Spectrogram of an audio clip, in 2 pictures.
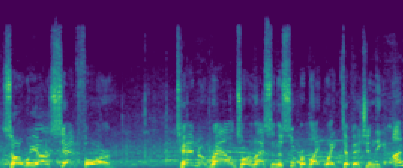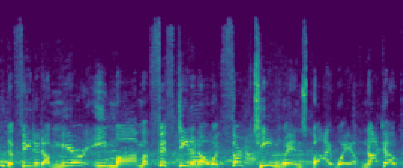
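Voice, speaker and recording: A man's voice: very high-pitched, unhurried, over a noisy crowd, very noisy. A man giving boxing broadcast commentary, presenting fighters and rules as a sports commentator. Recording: loud music behind the voice.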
